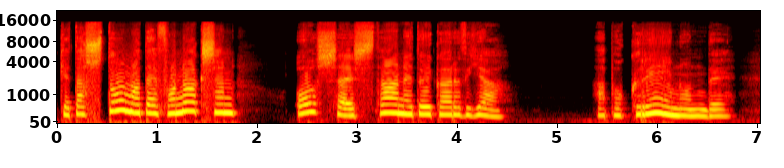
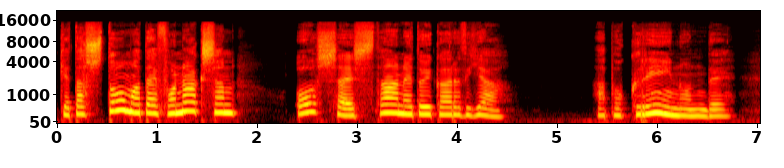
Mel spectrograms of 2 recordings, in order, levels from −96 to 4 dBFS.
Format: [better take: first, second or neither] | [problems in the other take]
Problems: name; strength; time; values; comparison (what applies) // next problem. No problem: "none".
second | distortion; slight; 10% of the sound clipped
